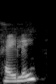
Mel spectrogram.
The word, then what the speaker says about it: Haley: by Khloe and Haley a lot of people say haly but Haley recently revealed that her name is pronounced Haley so Chloe and Haley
